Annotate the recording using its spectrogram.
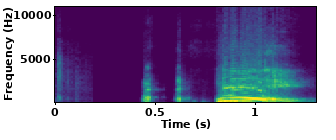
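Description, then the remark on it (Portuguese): A single loud sneeze: two quick sharp inhales, then an explosive voiced burst that trails off over about half a second. “toda vez que alguém espirrava, eu falava saúde”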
